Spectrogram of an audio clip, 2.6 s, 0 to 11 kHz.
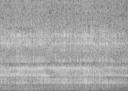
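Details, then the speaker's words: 2008 Jeep Wrangler, RIPP supercharger just installed: loud steady rushing hiss with high whistle over smooth idle, no knocks; noise is the intake at the open filter, normal; TPS code cleared, no fuel leaks, belt alignment good. "It's idling fine. Noisy little sucker. All that noise you hear"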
